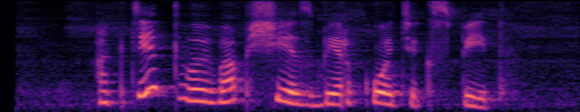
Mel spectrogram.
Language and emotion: Russian, positive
